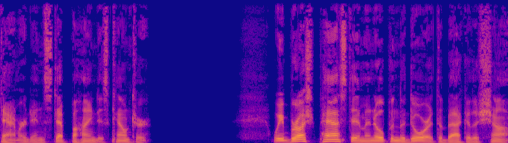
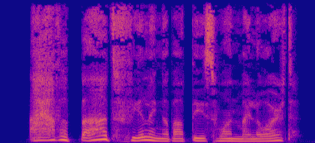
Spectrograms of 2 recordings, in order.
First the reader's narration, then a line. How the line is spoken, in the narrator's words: Isabella whispered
